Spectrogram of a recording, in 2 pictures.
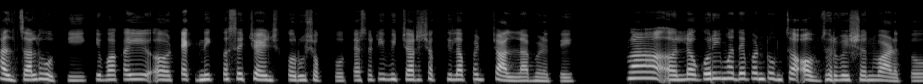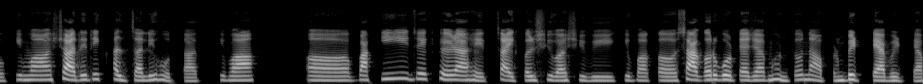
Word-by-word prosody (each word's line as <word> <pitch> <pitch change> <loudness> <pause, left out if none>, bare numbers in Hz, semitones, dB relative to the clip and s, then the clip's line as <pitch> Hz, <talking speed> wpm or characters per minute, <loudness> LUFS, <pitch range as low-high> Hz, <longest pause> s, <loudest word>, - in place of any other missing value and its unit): हालचाल 220 -1 +3
होती 185 -5 -3
किंवा 220 0 0
काही 230 0 +1
अ, 215 -1 0
टेक्निक 225 -1 +3
कसे 245 +2 0
चेंज 210 -6 +2
करू 200 -1 0
शकतो 175 -2 -7
त्यासाठी 200 +5 -6
विचारशक्तीला 225 0 -1
पण 235 -1 -2
चालना 175 -2 +3
मिळते. 160 -2 -5
किंवा 280 - -2 0.2
अ, 220 - +2
लगोरीमध्ये 250 +4 +2
पण 265 -2 +1
तुमचं 245 -1 -1
ऑब्झर्वेशन 210 0 0
वाढतं 170 -3 -2
किंवा 215 0 0
शारीरिक 220 +4 +4
हालचाली 195 -2 0
होतात 160 -6 -5 0.2
किंवा 195 -1 +3 0.6
अ, 200 - -1 0.5
बाकी 250 +6 0
जे 255 - +1
खेळ 235 -3 +1
आहेत 200 -4 +2
सायकल, 190 0 +2
शिवाशिवी 180 -2 -3 0.2
किंवा 185 -2 -4
अ, 180 -1 0
सागरगोट्या 210 0 +4
ज्या 195 +1 +1
म्हणतो 215 -1 -2
ना 225 -2 0
आपण 180 +1 -3
बिट्ट्या-बिट्ट्या 175 -6 +2
210 Hz, 135 wpm, -24 LUFS, 185-225 Hz, 0.6 s, शारीरिक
